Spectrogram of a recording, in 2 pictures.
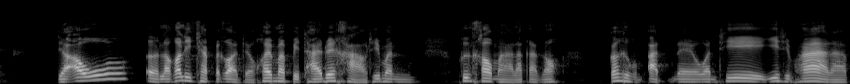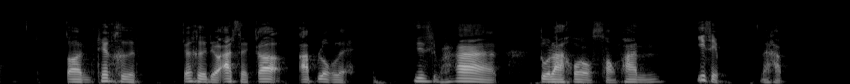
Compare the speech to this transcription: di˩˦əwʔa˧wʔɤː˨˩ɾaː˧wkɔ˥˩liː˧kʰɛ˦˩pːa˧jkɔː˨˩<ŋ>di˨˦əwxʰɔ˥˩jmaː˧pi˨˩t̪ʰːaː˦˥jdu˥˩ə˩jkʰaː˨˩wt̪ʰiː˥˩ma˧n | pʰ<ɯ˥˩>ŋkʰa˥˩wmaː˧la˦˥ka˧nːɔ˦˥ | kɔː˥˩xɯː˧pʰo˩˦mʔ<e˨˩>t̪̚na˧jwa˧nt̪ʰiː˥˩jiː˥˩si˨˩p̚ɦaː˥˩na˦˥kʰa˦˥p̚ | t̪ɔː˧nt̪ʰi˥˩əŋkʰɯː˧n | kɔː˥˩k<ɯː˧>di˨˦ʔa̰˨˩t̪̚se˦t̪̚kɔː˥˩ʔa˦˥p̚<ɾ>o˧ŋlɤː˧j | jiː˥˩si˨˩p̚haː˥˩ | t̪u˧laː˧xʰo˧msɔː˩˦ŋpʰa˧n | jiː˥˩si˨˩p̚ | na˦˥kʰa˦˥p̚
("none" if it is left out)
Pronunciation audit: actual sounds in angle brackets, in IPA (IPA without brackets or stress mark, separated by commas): n, ɯ˥˩, a˨˩, ɯː˧, l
